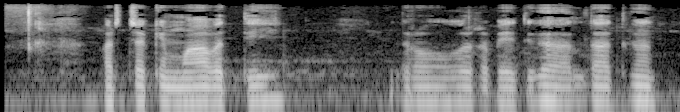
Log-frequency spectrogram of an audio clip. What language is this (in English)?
Eastern Balochi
